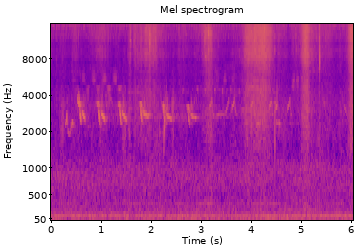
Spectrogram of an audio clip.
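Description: A bird singing a run of about eight short, repeated chirping notes over the first three seconds, then a few fainter notes, over a low steady hum.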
